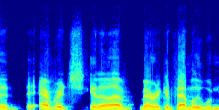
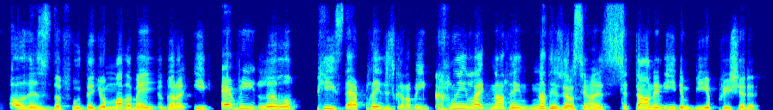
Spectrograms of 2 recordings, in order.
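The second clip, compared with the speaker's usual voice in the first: mock strict, high-pitched, scolding father voice; 5 semitones higher than usual. Retelling a book scene where the father screams at his son: imitating the father screaming. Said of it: "And then the father screams".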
